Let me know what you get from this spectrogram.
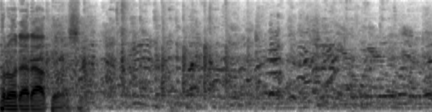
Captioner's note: audience laughing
